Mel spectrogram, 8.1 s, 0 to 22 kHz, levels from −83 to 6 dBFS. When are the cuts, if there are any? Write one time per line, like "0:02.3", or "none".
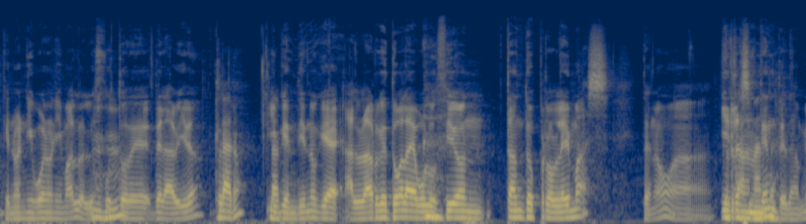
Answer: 0:02.8
0:04.9
0:06.4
